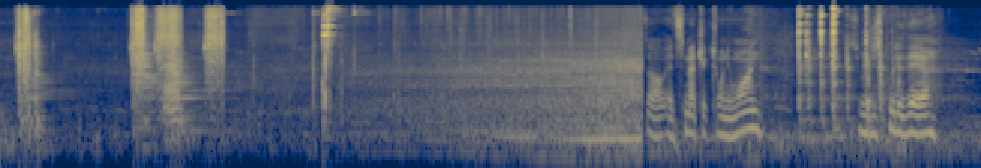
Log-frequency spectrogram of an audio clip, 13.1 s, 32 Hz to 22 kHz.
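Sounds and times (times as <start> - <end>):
metal tools clinking: 4.2 - 4.9, 10.6 - 12.0.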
